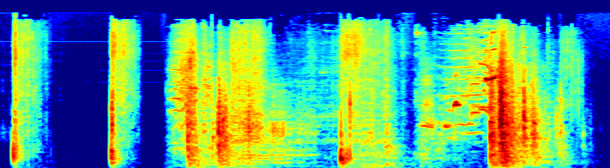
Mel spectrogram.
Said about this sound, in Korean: 하지만 나는 몸을 일으켜 안쪽에서 울리는 커다란 목소리를 들으며 안에 있는 두 번째 문을 밀어 열었다.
